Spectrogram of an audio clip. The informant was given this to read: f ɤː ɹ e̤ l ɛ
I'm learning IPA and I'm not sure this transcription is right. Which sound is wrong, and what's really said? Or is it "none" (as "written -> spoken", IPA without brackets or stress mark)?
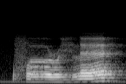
none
